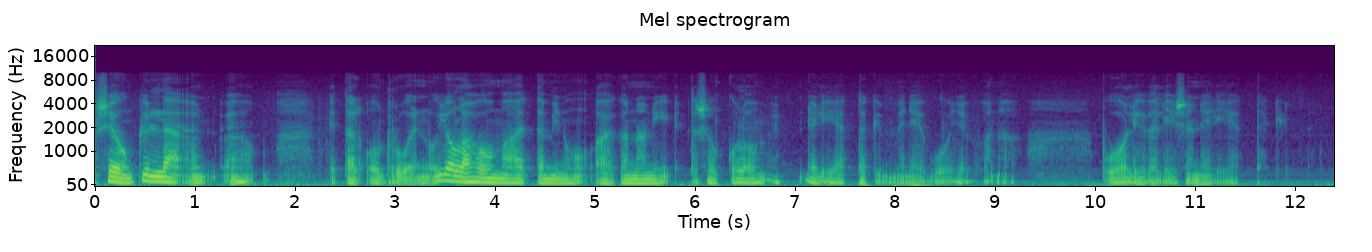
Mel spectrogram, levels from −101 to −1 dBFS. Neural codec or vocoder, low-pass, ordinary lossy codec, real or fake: none; 9.9 kHz; none; real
